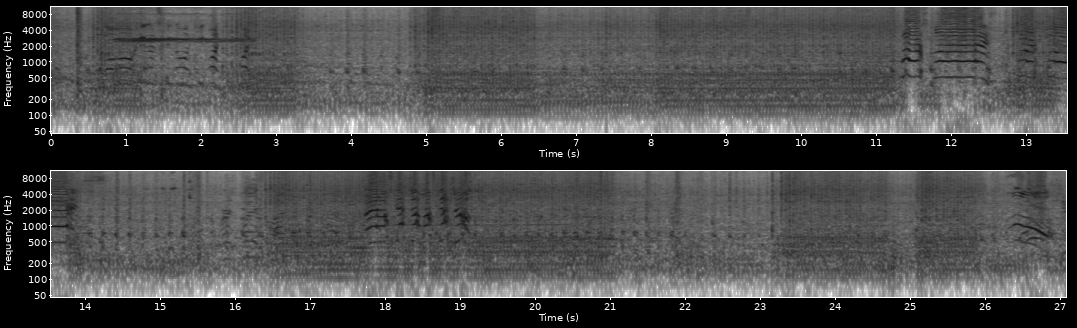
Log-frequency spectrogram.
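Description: A go-kart engine hums steadily close by.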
